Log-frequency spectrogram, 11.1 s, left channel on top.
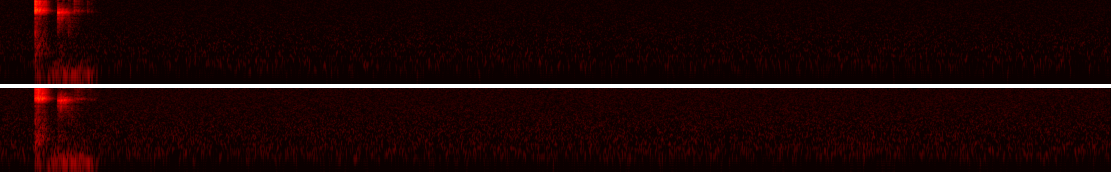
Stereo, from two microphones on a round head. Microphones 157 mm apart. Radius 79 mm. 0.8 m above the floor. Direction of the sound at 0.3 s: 45° left (ahead or behind).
